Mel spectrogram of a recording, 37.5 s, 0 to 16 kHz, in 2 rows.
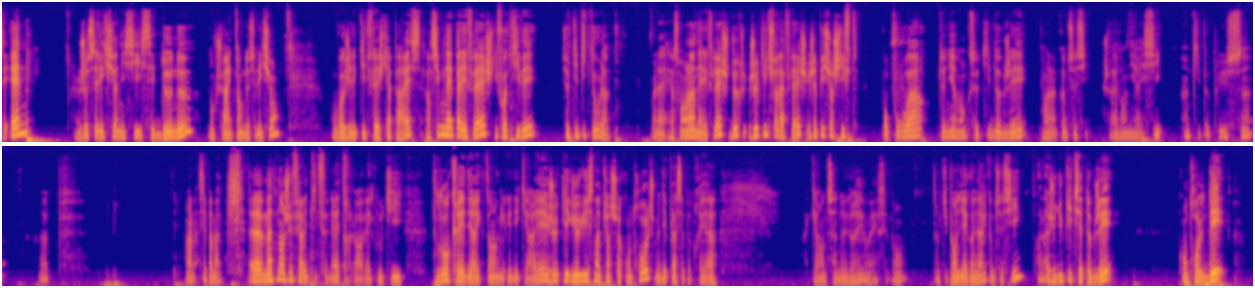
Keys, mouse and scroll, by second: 0.4 n, 2.4-4.0 drag, 7.6 click, 8.5 click, 9.2 click, 11.0-15.8 drag, 16.4 click, 17.9-19.2 shift+drag, 19.9-21.5 drag, 25.2 click, 26.8-34.2 drag, 36.8 ctrl+d.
